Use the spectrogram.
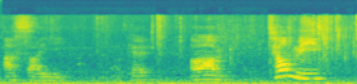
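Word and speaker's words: açaí: you on on pronunciation but it's called It's pronounced acai okay um tell me how do you say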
